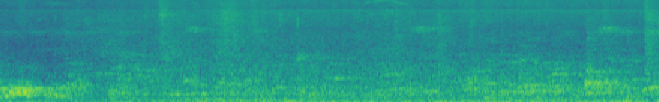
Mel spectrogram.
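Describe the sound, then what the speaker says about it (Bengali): Ablak pigeons cooing in a loft, soft repeated low coos layered over one another, with people talking in the background. "এই একটা আবলুক পায়রা বাচ্চা হয়েছে, বাচ্চা বসে আছে।"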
